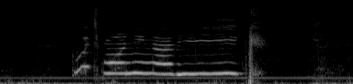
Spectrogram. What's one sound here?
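A young boy laughs close by.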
